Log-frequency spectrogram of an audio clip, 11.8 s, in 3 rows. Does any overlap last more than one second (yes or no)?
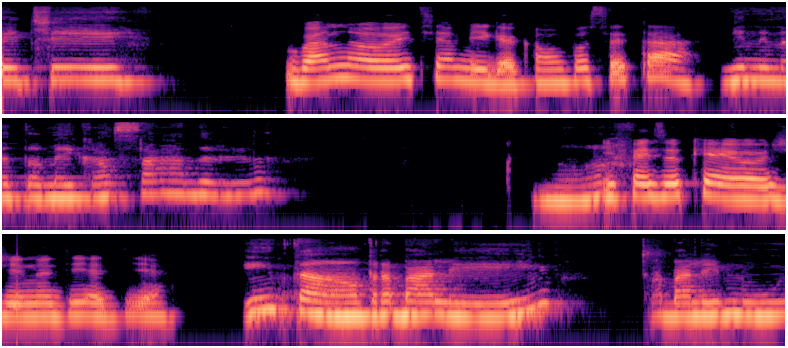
no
